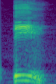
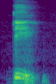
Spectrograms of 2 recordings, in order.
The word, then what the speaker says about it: दिन: दिन और ये दीन, इसमें छोटी है, उच्चारण करते हैं तो जल्दी होता है दिन, और जब दीन का उच्चारण करते हैं तो यहां पर ई की मात्रा में थोड़ा समय अधिक लगता है ना, दिन।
